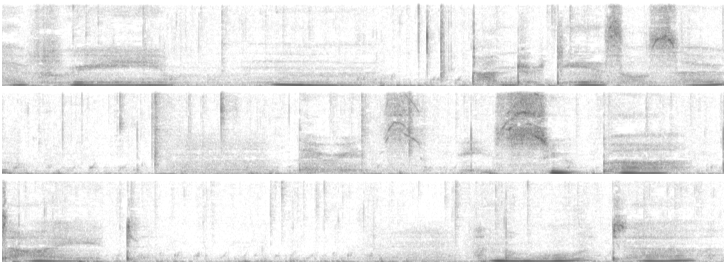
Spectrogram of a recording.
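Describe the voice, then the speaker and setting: A woman's voice: on the low side, flat delivery, drawn-out words, long pauses, darkish tone, a little hiss or hum. A woman whispering in a chatty, playful way as a pampering spa stylist in an ASMR roleplay. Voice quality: mostly unvoiced whisper.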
